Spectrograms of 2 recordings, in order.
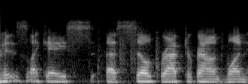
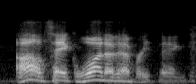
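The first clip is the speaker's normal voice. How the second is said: grand, bold, rough-edged, swooping captain voice; 3 semitones higher than usual. Retelling how he orders at a restaurant, in a bold captain's voice. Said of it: "declares boldly in his captain's voice".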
